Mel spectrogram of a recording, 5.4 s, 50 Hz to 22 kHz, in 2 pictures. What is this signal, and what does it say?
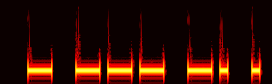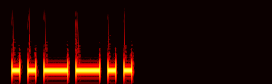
Morse code, heard as a keyed tone, about 15 wpm, 700 Hz. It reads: TONE?
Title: Sentences from Top 1600 Words 15wpm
